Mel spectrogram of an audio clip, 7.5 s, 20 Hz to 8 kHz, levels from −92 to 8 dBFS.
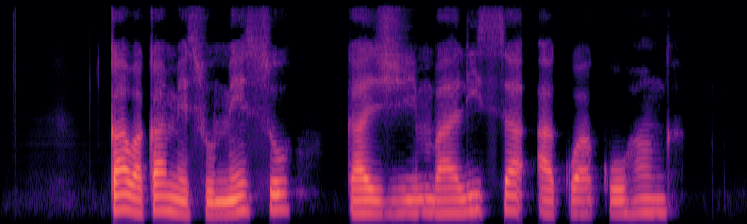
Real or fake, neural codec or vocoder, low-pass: fake; codec, 24 kHz, 0.9 kbps, DualCodec; 7.2 kHz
